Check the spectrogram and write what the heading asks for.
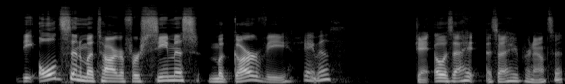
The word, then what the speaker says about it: Seamus: and then the the old cinematographer Seamus McGarvey Sheamus oh is that is that how you pronounce it how's it spelled uh SEMA it's spelled like Seamus oh yeah Sheamus oh shame okay because of Harry Potter so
